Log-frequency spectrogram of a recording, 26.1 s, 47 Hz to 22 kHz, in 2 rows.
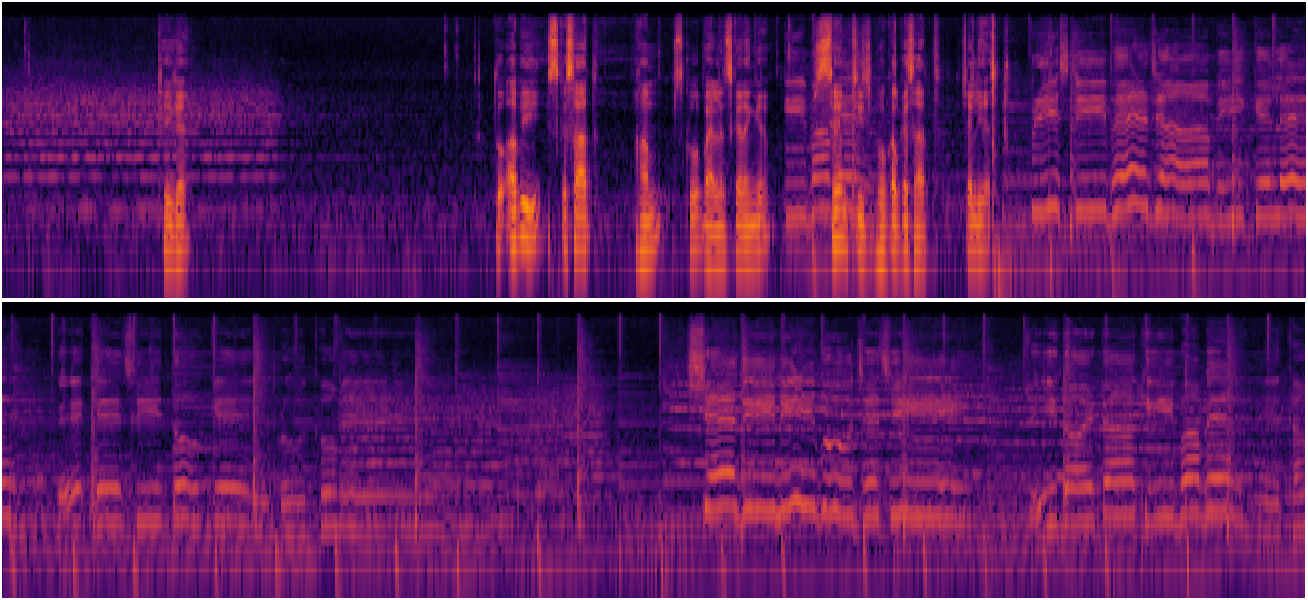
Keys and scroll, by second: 8.8 space.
